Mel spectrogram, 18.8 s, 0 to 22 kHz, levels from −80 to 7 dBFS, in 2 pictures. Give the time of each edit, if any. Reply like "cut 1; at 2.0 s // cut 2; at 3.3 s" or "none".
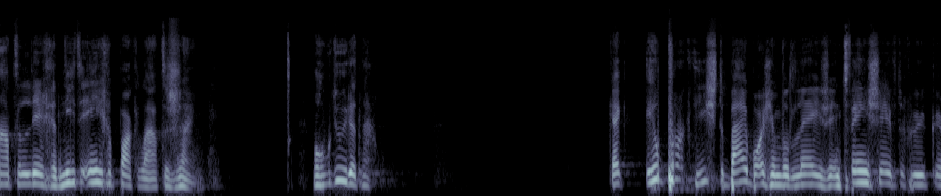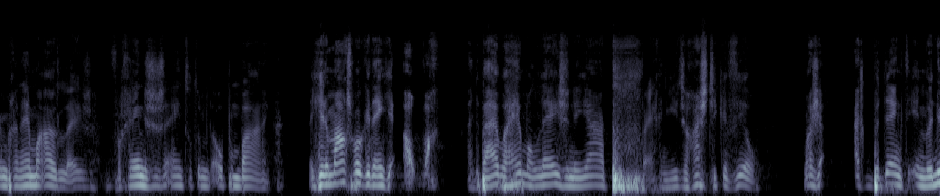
cut 1; at 12.3 s

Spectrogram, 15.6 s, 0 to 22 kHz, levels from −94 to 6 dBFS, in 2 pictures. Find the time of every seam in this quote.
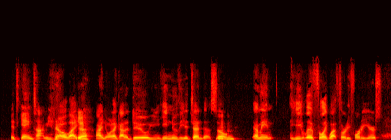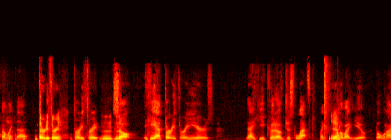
cut 1; at 9.1 s

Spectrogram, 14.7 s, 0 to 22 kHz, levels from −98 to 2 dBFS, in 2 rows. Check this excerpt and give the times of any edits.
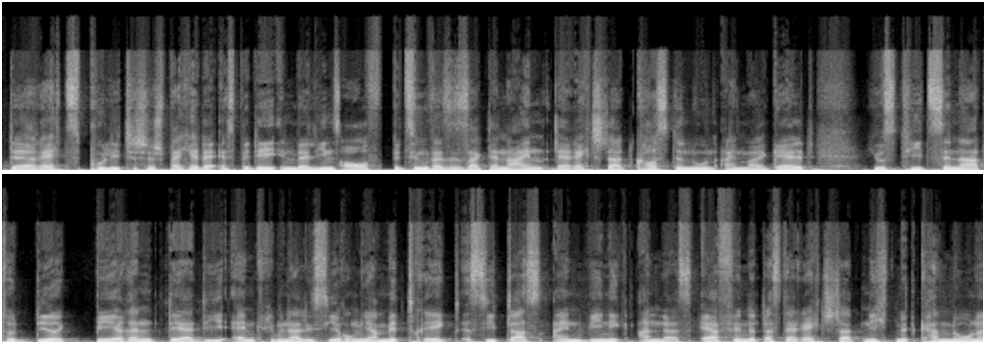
cut 1; at 2.5 s

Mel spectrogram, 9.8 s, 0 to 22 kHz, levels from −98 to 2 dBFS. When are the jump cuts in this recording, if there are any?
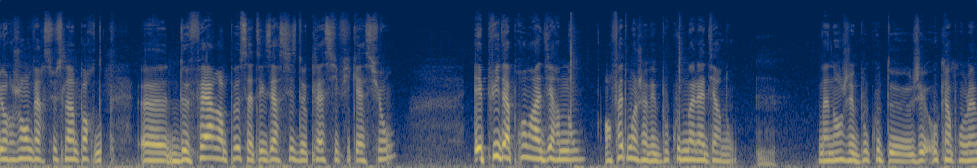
cut 1; at 1.0 s

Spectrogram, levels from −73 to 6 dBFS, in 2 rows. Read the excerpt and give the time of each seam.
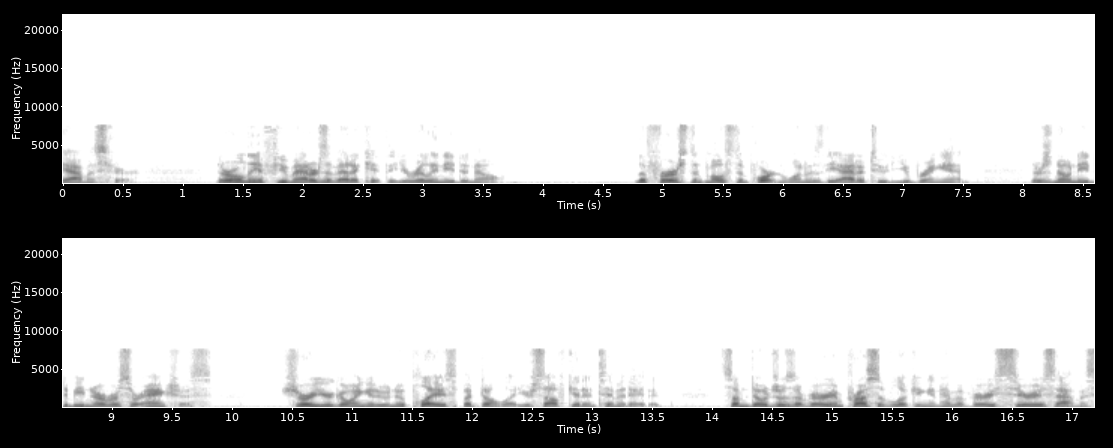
cut 1; at 5.3 s

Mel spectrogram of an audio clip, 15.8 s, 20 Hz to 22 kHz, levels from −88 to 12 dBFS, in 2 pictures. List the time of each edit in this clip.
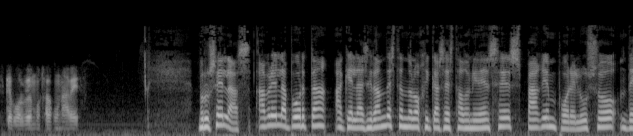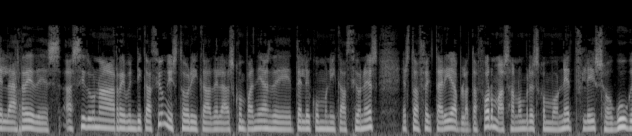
none

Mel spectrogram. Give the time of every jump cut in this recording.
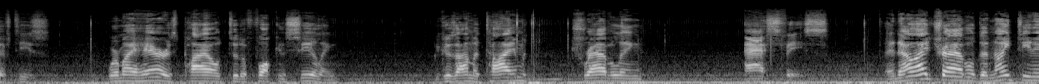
none

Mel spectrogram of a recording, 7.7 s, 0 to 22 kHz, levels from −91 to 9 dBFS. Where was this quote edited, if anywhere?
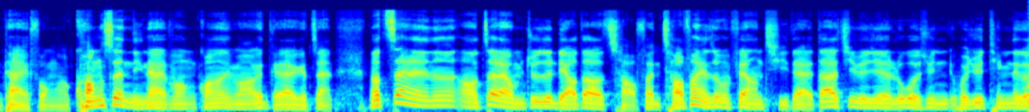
cut 1; at 2.0 s

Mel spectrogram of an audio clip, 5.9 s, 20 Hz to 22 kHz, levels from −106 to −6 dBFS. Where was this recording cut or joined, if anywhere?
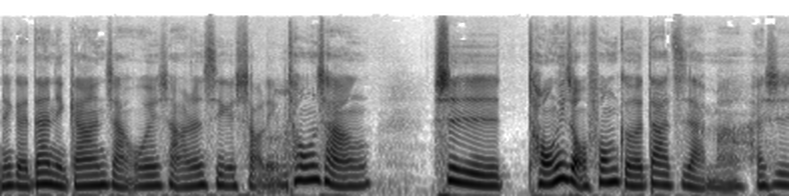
cut 1; at 2.1 s

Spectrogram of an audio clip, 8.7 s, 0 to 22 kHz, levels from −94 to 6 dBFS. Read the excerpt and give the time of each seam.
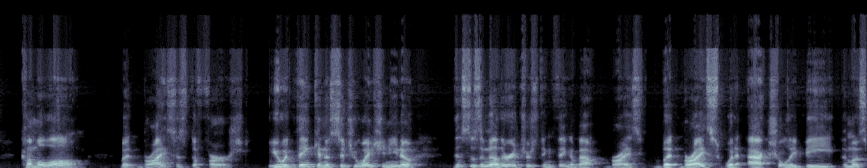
cut 1; at 2.7 s // cut 2; at 6.4 s

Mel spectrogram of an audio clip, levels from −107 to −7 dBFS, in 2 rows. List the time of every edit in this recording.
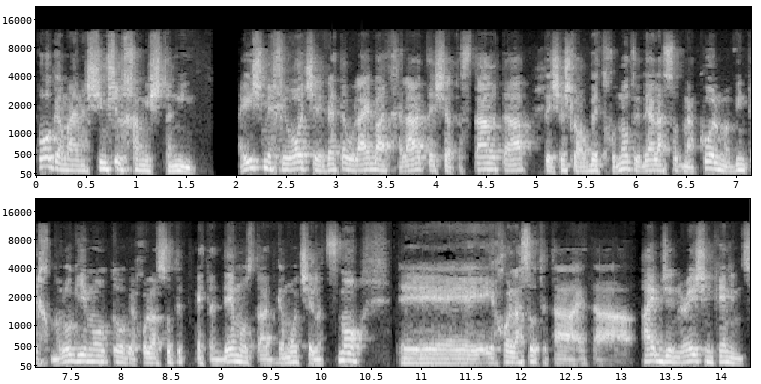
cut 1; at 5.1 s // cut 2; at 8.7 s

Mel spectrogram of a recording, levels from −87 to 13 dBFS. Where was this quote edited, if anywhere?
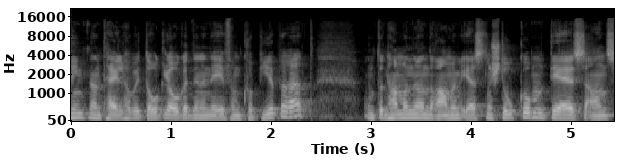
none

